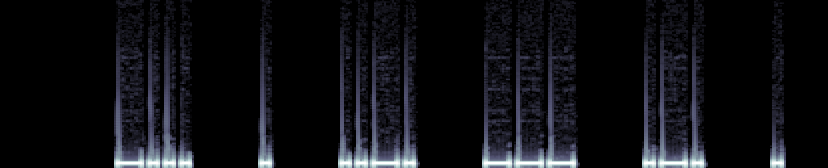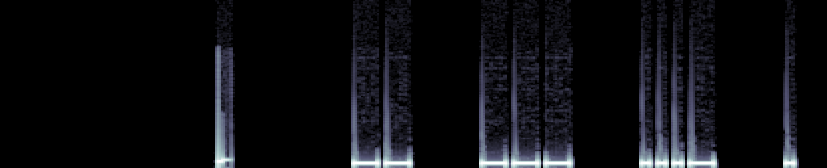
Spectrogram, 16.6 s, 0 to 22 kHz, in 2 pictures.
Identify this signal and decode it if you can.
Morse code, heard as a keyed tone, about 15 wpm, spaced as for 9 wpm, 700 Hz. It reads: BEFORE MOVE
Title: 3x Character Spacing - Top 200 Words - 15wpm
